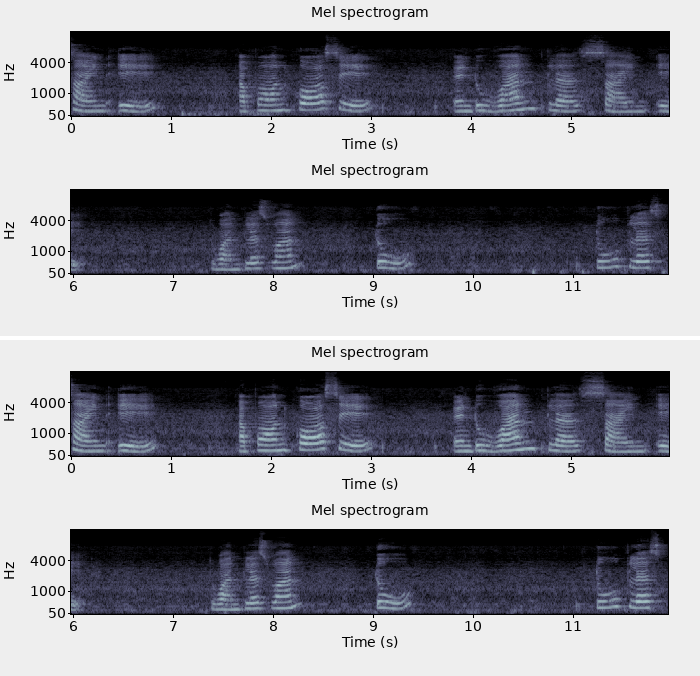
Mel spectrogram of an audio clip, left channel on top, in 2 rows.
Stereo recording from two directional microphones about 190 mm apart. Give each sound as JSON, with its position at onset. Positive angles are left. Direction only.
{"t": 0.0, "sound": "a woman's voice", "side_deg": -40}
{"t": 7.4, "sound": "a woman's voice", "side_deg": -40}
{"t": 11.2, "sound": "a woman's voice", "side_deg": -40}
